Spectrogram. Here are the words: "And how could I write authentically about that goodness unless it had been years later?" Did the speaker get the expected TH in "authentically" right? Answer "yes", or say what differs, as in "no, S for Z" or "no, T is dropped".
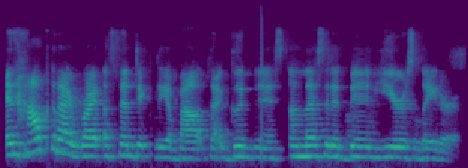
yes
